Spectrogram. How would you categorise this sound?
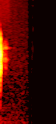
Sound effects > Objects / House appliances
